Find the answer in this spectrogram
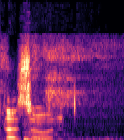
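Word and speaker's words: DAZN: that kind of stuff it's d-a-z-n but it's pronounced the zone uh crackle um shudder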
